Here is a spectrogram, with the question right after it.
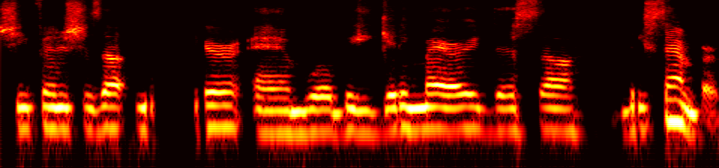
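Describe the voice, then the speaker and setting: Someone with a Southern US accent talks at a fairly slow pace with ordinary pitch variation, in a dry, close sound with no echo. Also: man. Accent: Southern US (Georgia). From US South, Georgia (Savannah area). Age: 60s. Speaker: foundation founder, businessman. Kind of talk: radio interview. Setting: studio.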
